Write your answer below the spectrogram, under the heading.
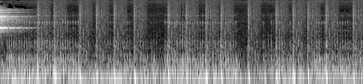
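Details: Young male British Shorthair cat purring, a steady low rumbling purr pulsing evenly throughout, recorded close indoors with faint background hum.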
